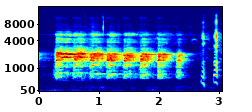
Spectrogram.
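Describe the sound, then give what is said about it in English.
A person imitates a duck, a long, loud, nasal quacking run pulsing in quick succession, followed by two short, sharp squawks at the end, with no talking. “It's a duck. A duck. Obvious.”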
